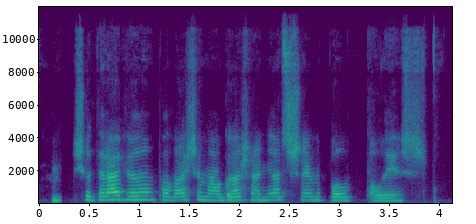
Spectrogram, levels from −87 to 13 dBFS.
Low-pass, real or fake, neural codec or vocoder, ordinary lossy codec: 10.8 kHz; fake; codec, 24 kHz, 1.5 kbps, HILCodec; Opus, 32 kbps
